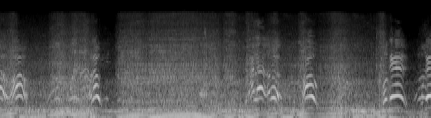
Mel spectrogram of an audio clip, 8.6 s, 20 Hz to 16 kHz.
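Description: Suzuki 4x4's engine running at low revs with small changes in pitch as the truck crawls slowly down a deep dirt rut.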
